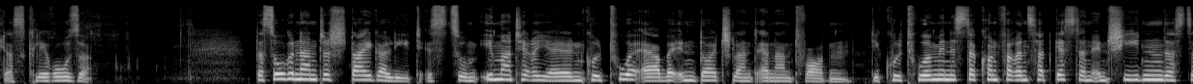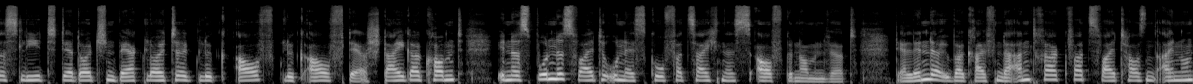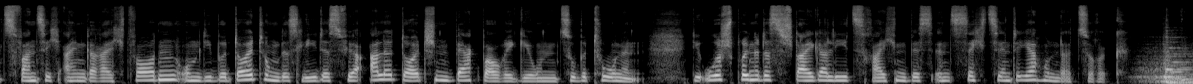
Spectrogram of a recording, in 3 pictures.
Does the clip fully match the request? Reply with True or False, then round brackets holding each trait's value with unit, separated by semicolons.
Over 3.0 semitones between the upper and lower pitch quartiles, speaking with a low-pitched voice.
False (3.4 semitones; 185 Hz)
